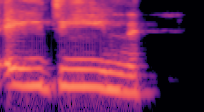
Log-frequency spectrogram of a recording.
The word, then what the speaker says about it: Aideen: My name is Aideen. So it's A-I-D-E-E-N. It's like it's phonetic. So Aideen, the E-E is an E. Like, you know, like Queen.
